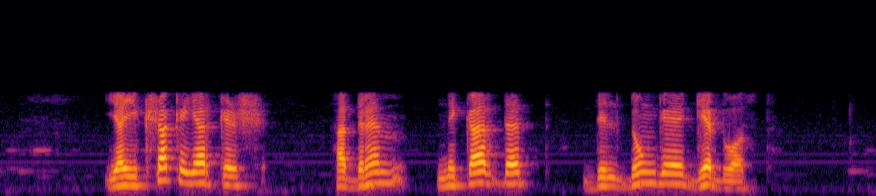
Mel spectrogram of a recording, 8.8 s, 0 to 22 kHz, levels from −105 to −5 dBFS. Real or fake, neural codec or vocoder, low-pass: real; none; 3.6 kHz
